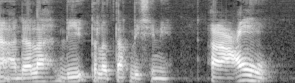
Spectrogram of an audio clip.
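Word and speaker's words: أَعُوذُ: di terletak di sini aau ya bukan ao itu kesalahan pertama ketika membaca lafadz Ta'awudz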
